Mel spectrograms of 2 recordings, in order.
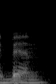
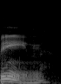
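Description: First: The vowel is short, like in 'pen'. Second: The vowel is long, like in 'seen'. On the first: This is how people locally say it. "down here we say Ben" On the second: This is how British speakers say it. "The British accent would be Bean"

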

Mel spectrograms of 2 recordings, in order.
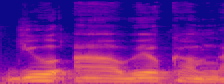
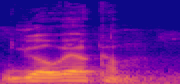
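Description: First: 'You' and 'are' are said as separate words. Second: 'You are' is contracted into one syllable. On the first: "ถ้าจะพูดเต็มๆคือ" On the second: "แบบแรกเป็นภาษาอังกฤษก็คือ"

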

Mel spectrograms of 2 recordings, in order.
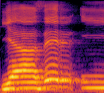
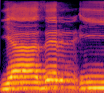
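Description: The two takes are said the same way.

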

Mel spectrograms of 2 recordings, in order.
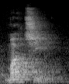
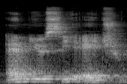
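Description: First: The word ends cleanly without an added vowel. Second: The word ends with an added vowel sound. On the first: The speaker calls it right. "much으로 하시는 게 더 좋아요" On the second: The speaker calls it wrong. "much이라고 하면은 muchy 말하는 것 같아요"

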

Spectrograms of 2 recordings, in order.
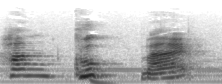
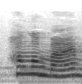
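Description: First: The middle syllable ends in a k sound. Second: The middle syllable ends in an ng sound. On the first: The speaker calls it wrong. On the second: The speaker calls it right.

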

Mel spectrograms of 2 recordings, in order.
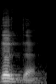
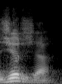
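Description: First: The name is said with a 'd' sound. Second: The name is said with a 'j' sound. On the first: "فهدول اللي بيقلبوا الجيم دال" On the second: "في بلد بمصر اسمها جرجا"

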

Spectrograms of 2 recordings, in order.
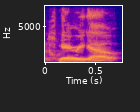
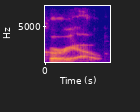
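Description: First: The first vowel is said as in 'carry'. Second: The first vowel is said as in 'curry'. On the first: This is not how locals say it. The speaker calls it wrong. "we wouldn't say carry out" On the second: This is the local way of saying it. The speaker calls it right. "we're going to the curry out"

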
